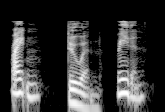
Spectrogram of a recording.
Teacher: In careful speech, Americans pronounce the g at the end of the verb. However, in fast speech, many Americans do not pronounce the g at the end of the verb. The result sounds like this.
